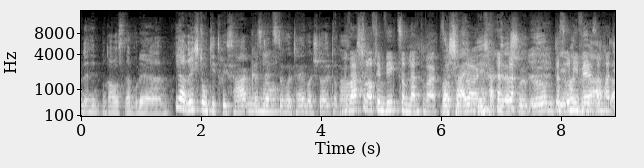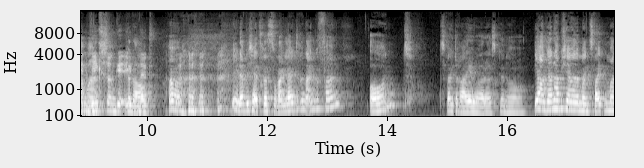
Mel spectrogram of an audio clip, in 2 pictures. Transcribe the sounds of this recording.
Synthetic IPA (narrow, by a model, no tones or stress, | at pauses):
nəhɪntn̩ʁaʊsd̥aːvʊɐɾəajaːʁɪçtʊŋdiːtʁ̥ɪçshaːɡŋ̩ɡdaslɛt͡stəhotʰɛlbaɪʃtɔltəʁaduːvaɐstʃoːnaʊfd̥eːmveːk̚t͡sʊmlantmaɐk̚tvaɐʃaɪanlɪçhatmiːɐdaʃoːnʔɪɐɡŋ̩td̥ajeːunivɛɐzʊmhatdd̥eːnveːkʃoːnɡəʔeəːnaʊnət | a | nədaːbɪnɪçalsʁɛstoʁaŋlaɪtəʁɪnʔa̰nɡəfaŋən | ʔʊnt | t͡sv̥aɪdʁaɪvaːɐɾasɡ̥ənaʊjaːʊntd̥anhaːbəɪçjanmaɪnənt͡sv̥aɪtn̩ma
